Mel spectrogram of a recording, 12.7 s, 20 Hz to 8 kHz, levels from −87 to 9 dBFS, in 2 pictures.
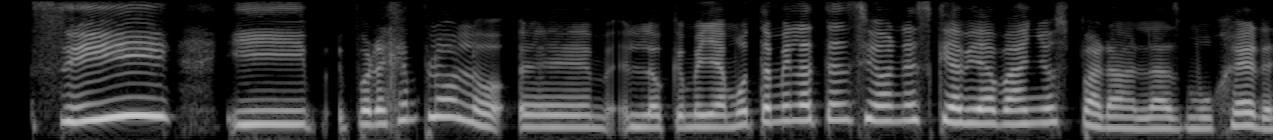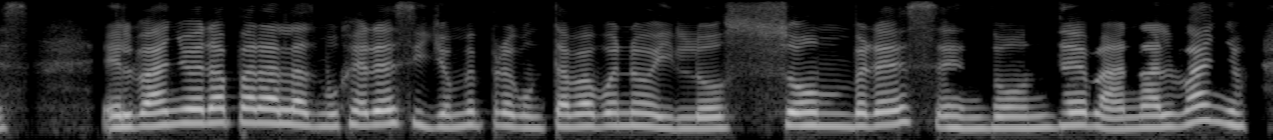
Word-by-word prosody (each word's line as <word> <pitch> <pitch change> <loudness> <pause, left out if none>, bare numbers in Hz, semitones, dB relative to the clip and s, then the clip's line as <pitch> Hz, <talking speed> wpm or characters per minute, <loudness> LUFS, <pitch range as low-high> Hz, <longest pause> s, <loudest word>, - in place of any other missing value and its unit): Sí, 380 +6 +5 0.2
y, 260 0 0
p 180 - -18
por 260 +3 +2
ejemplo, 355 +7 0
lo, 255 - -1
eh, 215 0 -2 0.2
lo 215 -1 -2
que 210 - -5
me 215 - 0
llamó 220 +3 0
también 305 +4 0
la 320 - +4
atención 335 -1 -1
es 330 0 -2
que 320 - 0
había 275 -1 +4
baños 275 +2 -2
para 210 -8 -2
las 190 0 -4
mujeres. 190 0 -3 0.4
El 210 +1 +2
baño 245 +4 +2
era 280 +1 +3
para 280 -1 +3
las 250 -3 +1
mujeres 255 +3 0
y 245 - -4
yo 220 0 -4
me 245 +3 -3
preguntaba, 225 -2 -2
bueno, 235 0 -1
¿y 200 -2 -2
los 195 +5 -5
hombres 235 +2 +1
en 195 -2 -3
dónde 205 +4 -1
van 195 -3 -3
al 210 +2 0
baño? 285 -2 0
240 Hz, 190 wpm, -24 LUFS, 210-280 Hz, 0.4 s, Sí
